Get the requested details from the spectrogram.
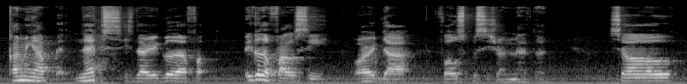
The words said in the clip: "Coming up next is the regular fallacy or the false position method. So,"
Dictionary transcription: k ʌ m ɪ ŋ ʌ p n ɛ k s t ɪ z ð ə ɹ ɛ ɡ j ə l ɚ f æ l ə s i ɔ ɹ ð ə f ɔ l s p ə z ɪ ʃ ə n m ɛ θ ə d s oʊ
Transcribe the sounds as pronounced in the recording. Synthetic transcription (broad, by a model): k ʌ m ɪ ŋ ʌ p n ɛ k s t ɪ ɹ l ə ɹ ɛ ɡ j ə l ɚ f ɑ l s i ɔ ɹ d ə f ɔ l s p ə s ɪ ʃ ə n m ɛ t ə d s oʊ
